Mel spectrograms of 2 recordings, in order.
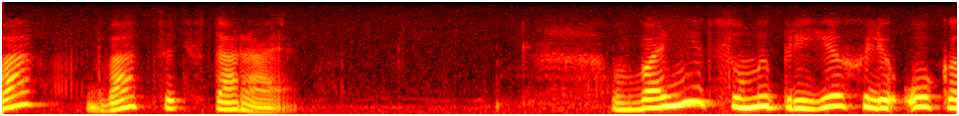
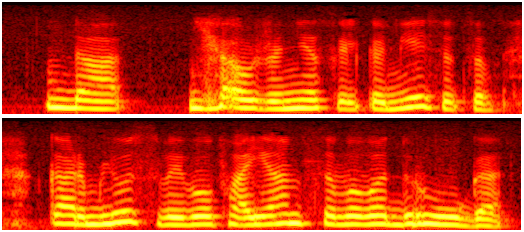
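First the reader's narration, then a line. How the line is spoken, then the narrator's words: Laughing. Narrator (Russian): засмеялась невестка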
